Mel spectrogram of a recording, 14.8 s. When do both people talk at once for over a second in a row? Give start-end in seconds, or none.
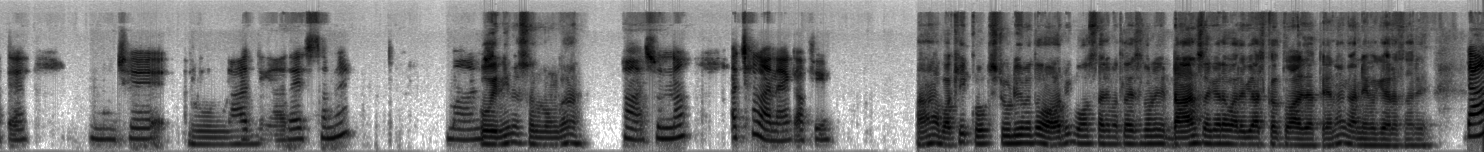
none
